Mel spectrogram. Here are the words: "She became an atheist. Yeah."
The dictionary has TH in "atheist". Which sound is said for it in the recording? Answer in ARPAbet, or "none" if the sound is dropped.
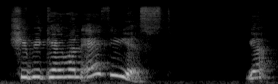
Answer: TH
